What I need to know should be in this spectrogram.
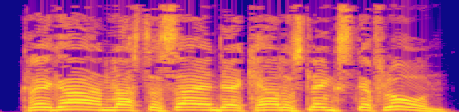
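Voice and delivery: high, loud call to a henchman; urgent shout. A narrator's reading. Someone telling Clegane to stop, shouting. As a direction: call him back over the noise. Calling back guard in tumult.

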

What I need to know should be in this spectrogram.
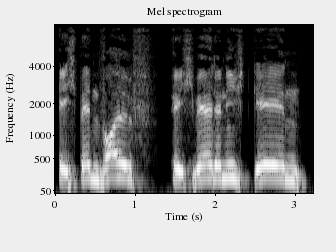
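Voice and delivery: high, drawn-out wolf-like howl; defiant howl. A narrator's reading. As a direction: cry it out like a howling wolf. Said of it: "hob den Kopf und heulte". (trotziges, langgezogenes Heulen)

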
